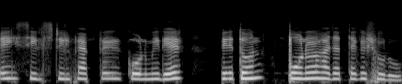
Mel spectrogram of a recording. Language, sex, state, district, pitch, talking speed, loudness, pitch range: Bengali, female, West Bengal, Jhargram, 265 Hz, 135 wpm, -19 LUFS, 255-275 Hz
